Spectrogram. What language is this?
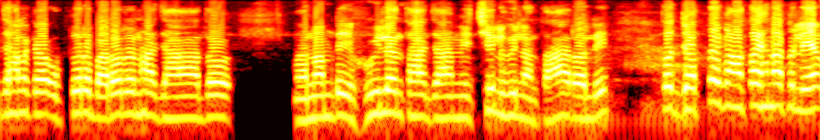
Indonesian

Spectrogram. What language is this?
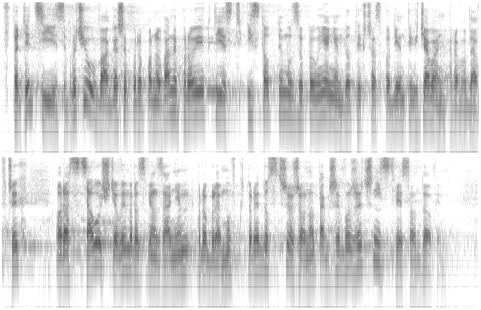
Polish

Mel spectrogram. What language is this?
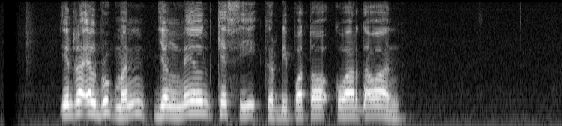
Sundanese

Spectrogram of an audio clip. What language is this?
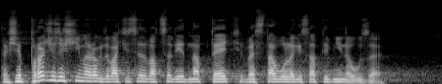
Czech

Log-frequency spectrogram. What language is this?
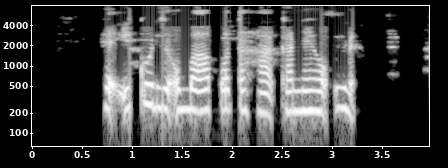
Guarani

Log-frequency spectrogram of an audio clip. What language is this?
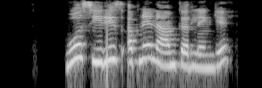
Urdu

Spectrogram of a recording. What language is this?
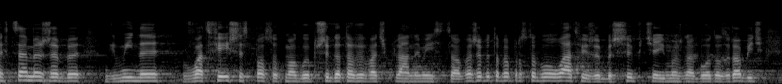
Polish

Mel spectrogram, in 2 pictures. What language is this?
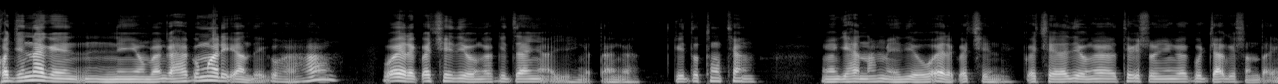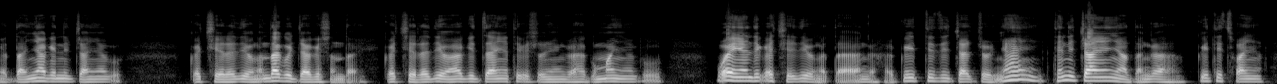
Soyaltepec Mazatec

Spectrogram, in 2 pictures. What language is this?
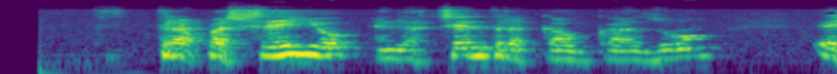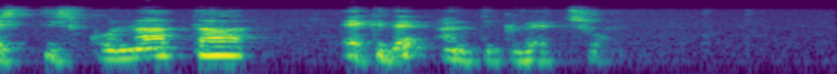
Esperanto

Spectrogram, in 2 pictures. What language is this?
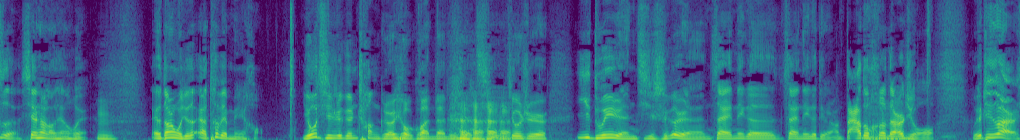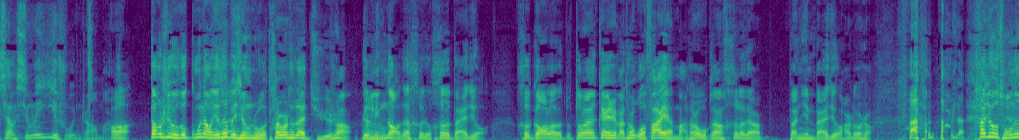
Chinese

